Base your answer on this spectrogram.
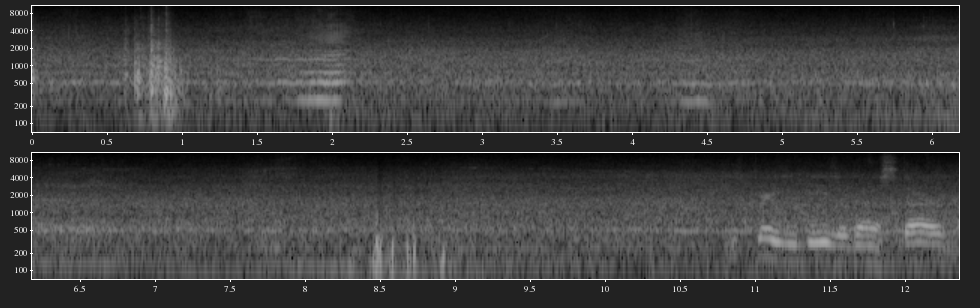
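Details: Continuous humming of honey bees at a rain-soaked hive with many dead bees in front, inspected for sickness; a low, even buzz with a few knocks and brief louder bursts near the start and end.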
